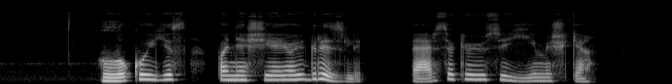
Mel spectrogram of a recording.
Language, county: Lithuanian, Vilnius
